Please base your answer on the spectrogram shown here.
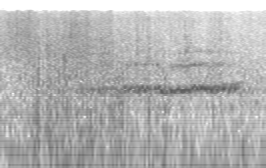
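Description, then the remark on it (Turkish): A motorcycle skids with a long, rising tire squeal over steady road and engine noise, fairly loud, with a brief thump early on, as it crashes into the taxi ahead in slowing traffic and flips over. “Hiç durmadan yoluna devam ederken duraksayan trafiği hesaplayamadı. Öndeki taksiye çarpıp takla attı.”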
